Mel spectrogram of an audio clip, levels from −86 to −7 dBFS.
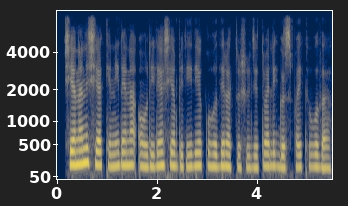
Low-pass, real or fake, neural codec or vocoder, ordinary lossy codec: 7.2 kHz; real; none; AAC, 48 kbps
